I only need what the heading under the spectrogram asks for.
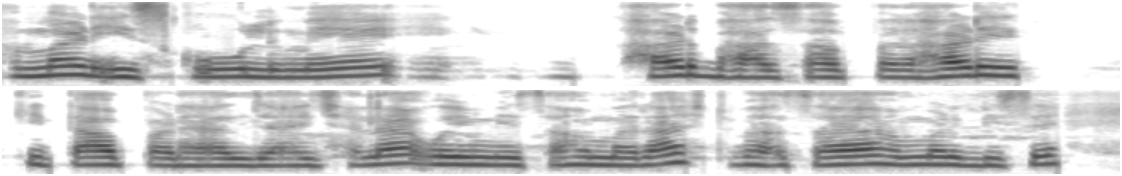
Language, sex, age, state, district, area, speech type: Maithili, female, 18-30, Bihar, Muzaffarpur, rural, spontaneous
